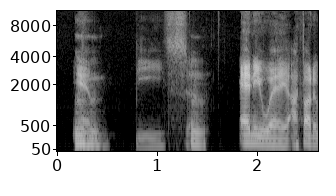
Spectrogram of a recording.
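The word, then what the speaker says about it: Emby: to be Media Browser, but it's not MB like the letters MB. They spell it out like EMBEE, MB.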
